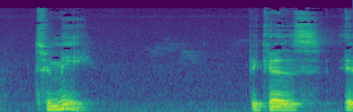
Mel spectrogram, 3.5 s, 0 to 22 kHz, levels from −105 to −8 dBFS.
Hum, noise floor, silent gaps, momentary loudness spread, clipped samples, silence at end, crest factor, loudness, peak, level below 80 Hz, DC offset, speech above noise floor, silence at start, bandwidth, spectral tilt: none; -61 dBFS; none; 13 LU; under 0.1%; 0 s; 20 dB; -25 LUFS; -8 dBFS; -60 dBFS; under 0.1%; 38 dB; 0.35 s; 16 kHz; -5.5 dB/octave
